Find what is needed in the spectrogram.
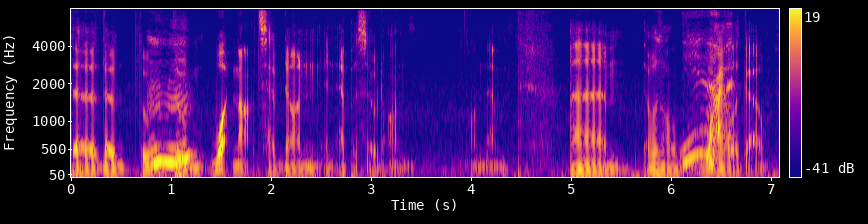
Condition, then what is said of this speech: Stuttering. Yeah, like, you, like, it's like, cause like, I stutter when I talk.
